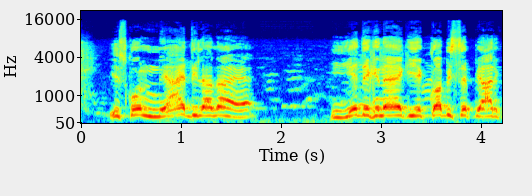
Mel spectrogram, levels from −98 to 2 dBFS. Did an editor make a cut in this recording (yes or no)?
no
